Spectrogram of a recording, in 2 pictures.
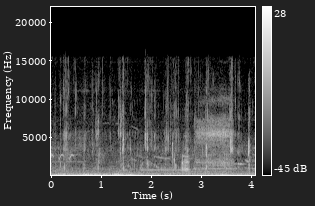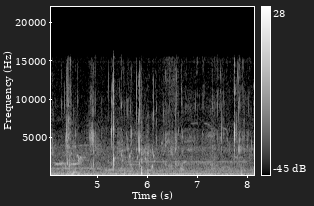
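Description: Close-up mouth sounds of chewing spicy balado tofu with rice: many short wet smacks and clicks. The chewing is heavier in the first second or two, then lighter.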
